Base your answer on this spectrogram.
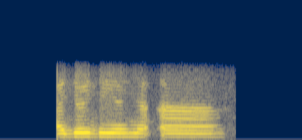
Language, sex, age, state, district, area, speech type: Santali, female, 30-45, West Bengal, Purulia, rural, conversation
